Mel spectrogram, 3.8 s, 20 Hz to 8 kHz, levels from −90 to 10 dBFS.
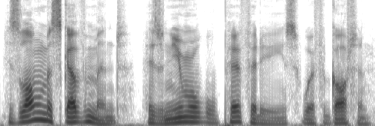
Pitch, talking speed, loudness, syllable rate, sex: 100 Hz, 130 wpm, -19 LUFS, 5.9 syllables/s, male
